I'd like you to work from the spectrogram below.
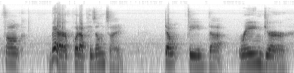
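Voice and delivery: slow, expressive picture-book reading; reading to children. Acted. Teacher reads a bear story aloud to kids. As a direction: read it out to little ones with relish.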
